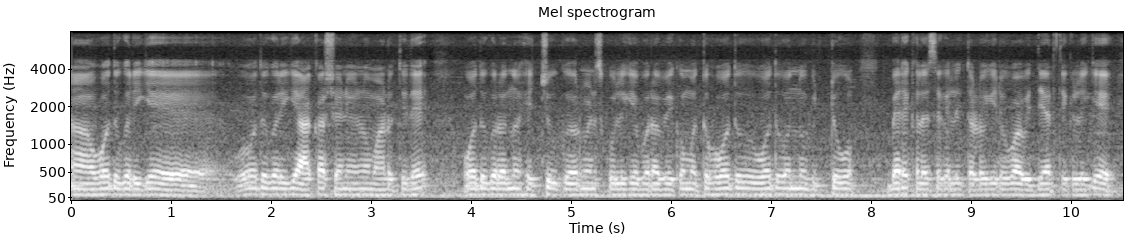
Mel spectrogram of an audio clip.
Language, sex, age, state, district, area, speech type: Kannada, male, 18-30, Karnataka, Tumkur, rural, spontaneous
